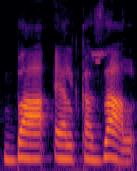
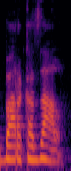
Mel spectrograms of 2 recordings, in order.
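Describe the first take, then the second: First: The name has a separate 'el' syllable in the middle. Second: The name runs together with 'ra' in the middle. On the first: The speaker calls it wrong. "the proper way of pronouncing it is not" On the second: The speaker calls it right. "It's actually"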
